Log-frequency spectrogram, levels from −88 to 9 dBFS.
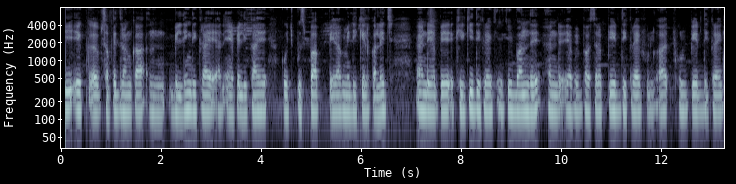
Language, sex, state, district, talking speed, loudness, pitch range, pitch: Hindi, male, Uttar Pradesh, Hamirpur, 180 wpm, -24 LUFS, 130-140 Hz, 135 Hz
